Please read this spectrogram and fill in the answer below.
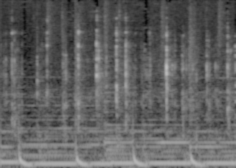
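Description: Computer keyboard keys being typed in a quick, irregular run of clicks as a password is entered, over quiet background music with a steady beat.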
